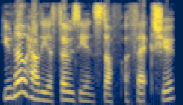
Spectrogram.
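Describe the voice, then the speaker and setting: A woman's voice: medium pitch, expressive, moderate pace, a bit bright, no room sound, lightly acted. Woman doing an exasperated wry soldier man. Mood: urgent. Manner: urgent, snapping.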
